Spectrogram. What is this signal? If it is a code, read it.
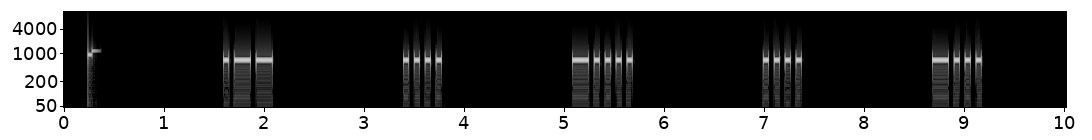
Morse code, heard as a keyed tone, about 22 wpm, spaced as for 6 wpm, 700 Hz. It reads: WH6HB
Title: USA Call Signs - 5 Characters - 8x Character Spacing - 22wpm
